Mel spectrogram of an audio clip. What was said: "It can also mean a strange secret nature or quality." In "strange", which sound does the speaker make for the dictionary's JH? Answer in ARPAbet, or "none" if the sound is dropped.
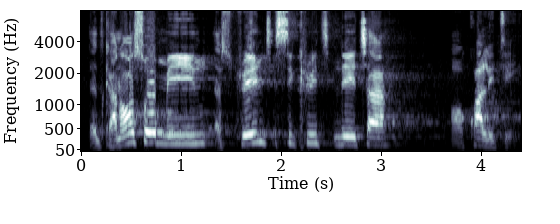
JH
